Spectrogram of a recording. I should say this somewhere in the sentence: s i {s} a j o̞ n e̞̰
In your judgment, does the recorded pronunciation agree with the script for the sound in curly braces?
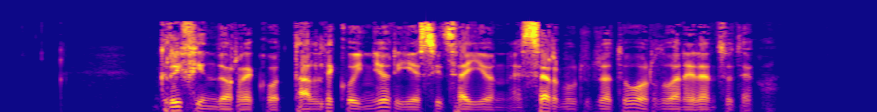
no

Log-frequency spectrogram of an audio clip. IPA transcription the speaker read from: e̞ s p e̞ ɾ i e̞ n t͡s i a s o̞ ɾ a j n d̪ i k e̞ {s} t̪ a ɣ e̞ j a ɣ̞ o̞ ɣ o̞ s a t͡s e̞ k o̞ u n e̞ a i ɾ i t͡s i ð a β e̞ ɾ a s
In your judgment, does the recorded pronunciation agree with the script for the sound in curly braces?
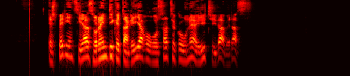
no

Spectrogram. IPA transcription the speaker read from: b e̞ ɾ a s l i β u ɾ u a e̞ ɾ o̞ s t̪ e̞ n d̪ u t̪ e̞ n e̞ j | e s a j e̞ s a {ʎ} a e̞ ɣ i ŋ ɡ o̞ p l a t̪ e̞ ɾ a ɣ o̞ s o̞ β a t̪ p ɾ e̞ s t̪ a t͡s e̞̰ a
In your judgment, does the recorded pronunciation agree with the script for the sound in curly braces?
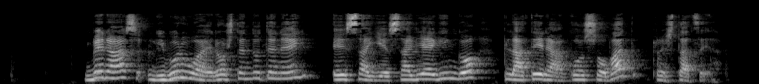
yes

